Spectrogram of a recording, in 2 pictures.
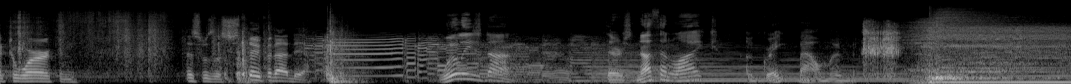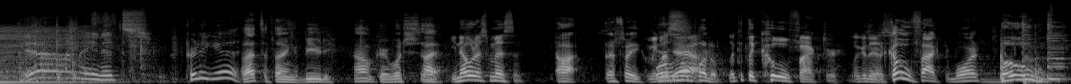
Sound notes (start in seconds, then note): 3.2 door shuts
